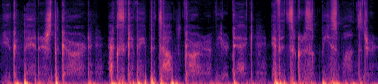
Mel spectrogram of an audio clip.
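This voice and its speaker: Card text is read out by an ASMR host whose breathy whisper stays slow and deliberate, broken now and then by relaxed offhand comments.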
